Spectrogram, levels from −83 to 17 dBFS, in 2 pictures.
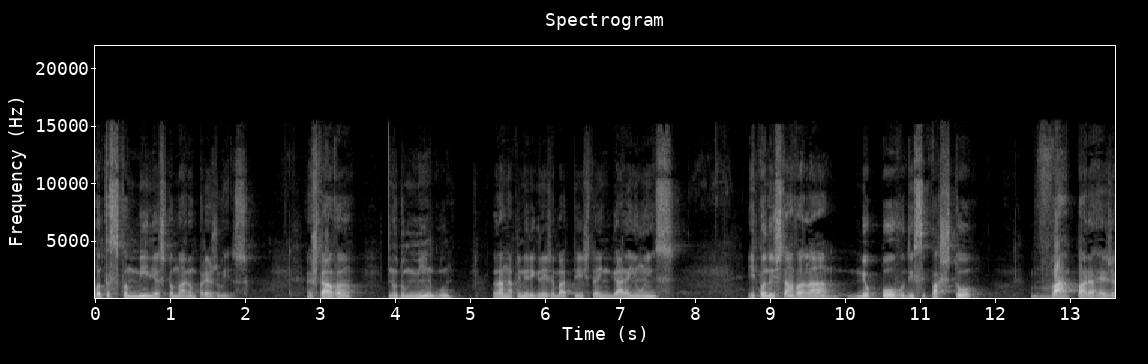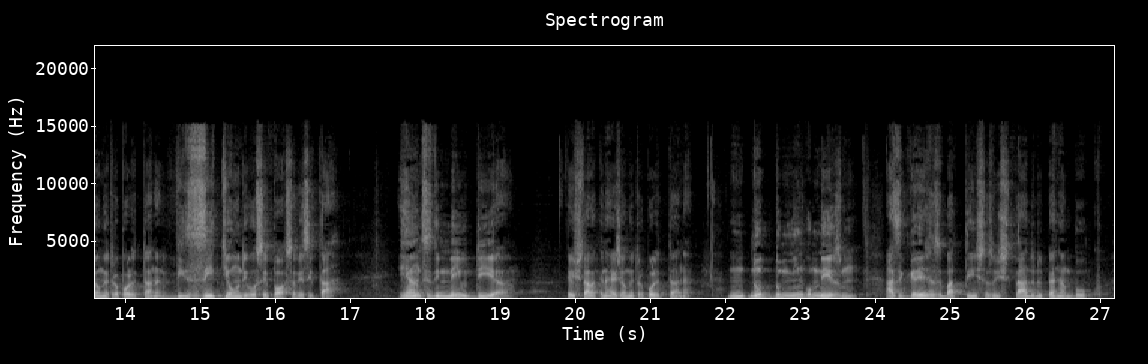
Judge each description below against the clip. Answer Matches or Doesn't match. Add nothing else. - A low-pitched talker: Matches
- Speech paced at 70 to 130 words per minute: Matches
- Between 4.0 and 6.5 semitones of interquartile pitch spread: Matches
